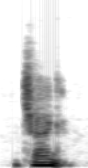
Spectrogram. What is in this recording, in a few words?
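"jag", British English; pronunciations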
